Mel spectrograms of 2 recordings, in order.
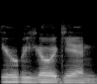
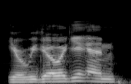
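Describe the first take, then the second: First: It imitates the movie character's delivery. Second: It is said in his normal voice.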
